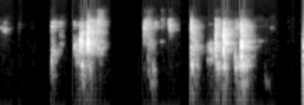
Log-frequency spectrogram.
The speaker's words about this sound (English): I know you hear my water bottle. That's better than hearing me cough.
